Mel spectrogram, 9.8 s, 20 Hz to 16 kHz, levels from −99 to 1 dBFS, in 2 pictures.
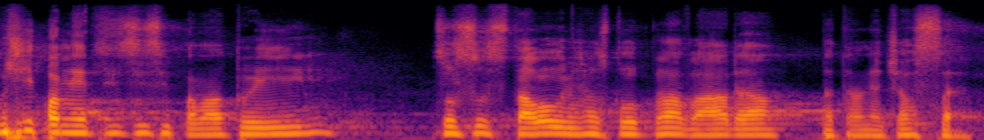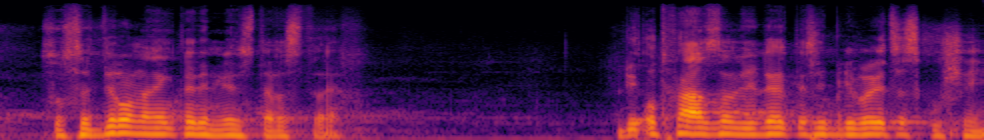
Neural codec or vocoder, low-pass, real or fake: codec, 44.1 kHz, 2.6 kbps, SNAC; 14.4 kHz; fake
